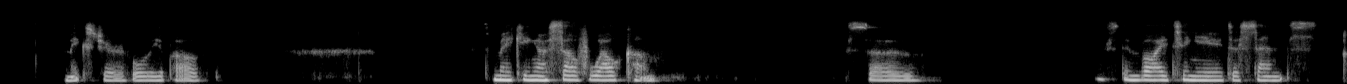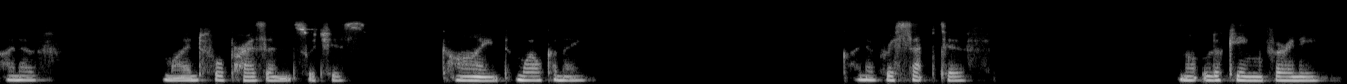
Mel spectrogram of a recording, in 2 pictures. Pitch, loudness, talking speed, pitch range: 195 Hz, -23 LUFS, 65 wpm, 180-205 Hz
